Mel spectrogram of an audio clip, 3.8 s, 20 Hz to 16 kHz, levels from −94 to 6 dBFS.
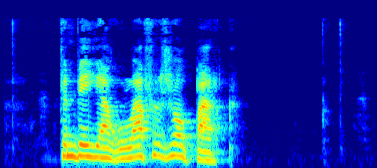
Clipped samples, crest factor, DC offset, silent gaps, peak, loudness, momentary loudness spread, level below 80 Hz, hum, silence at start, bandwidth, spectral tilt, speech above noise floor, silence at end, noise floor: under 0.1%; 18 dB; under 0.1%; none; -8 dBFS; -23 LUFS; 6 LU; -72 dBFS; none; 0.6 s; 11.5 kHz; -6.5 dB/octave; 61 dB; 1.55 s; -83 dBFS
